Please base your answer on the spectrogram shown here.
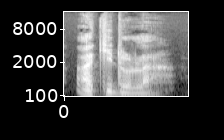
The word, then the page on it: akì dula: apatani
